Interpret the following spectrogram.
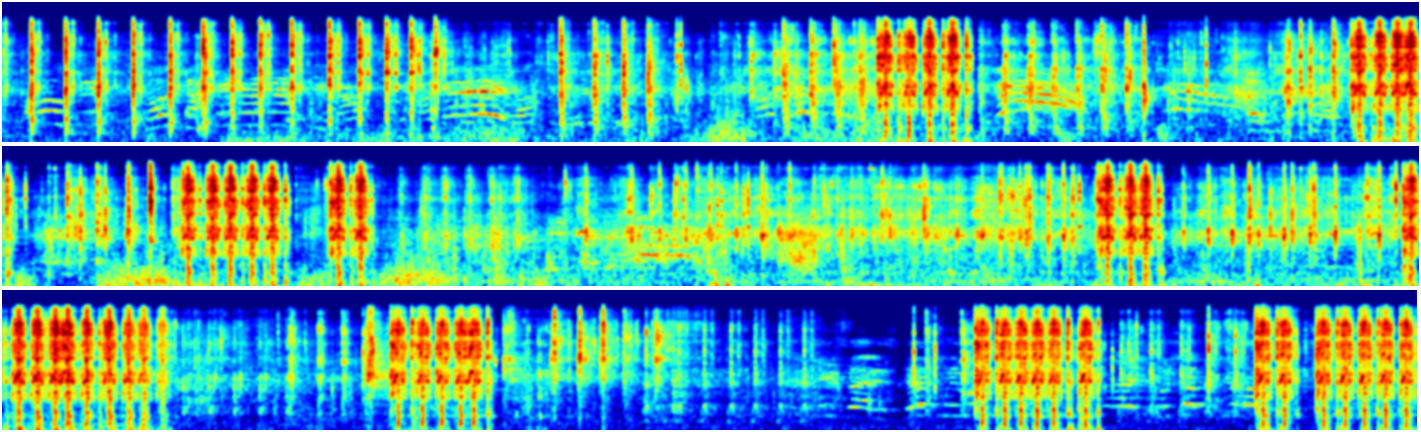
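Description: Airsoft guns firing rapid full-auto bursts, a fast run of sharp clicks. The firing goes on almost without a break, eases off in the last third, then picks up hard again near the end.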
